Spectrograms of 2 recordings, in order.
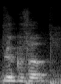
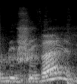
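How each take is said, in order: First: The e sound is dropped and the word shortened. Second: The e sounds are pronounced fully. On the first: "mais le gvo" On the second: "on va par exemple pas dire le cheval"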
